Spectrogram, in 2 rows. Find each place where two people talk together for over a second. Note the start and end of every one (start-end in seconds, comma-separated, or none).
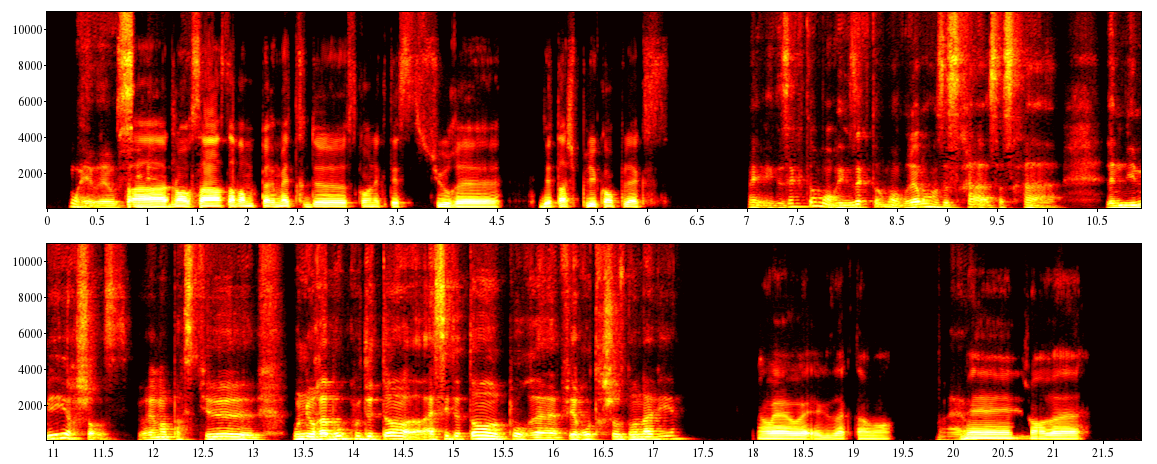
none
